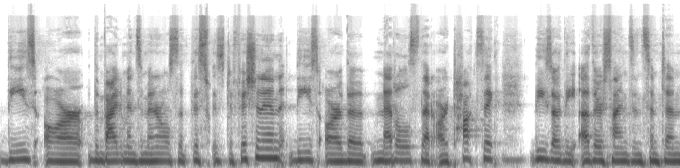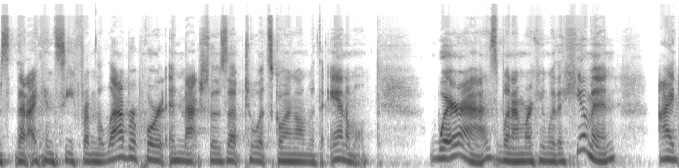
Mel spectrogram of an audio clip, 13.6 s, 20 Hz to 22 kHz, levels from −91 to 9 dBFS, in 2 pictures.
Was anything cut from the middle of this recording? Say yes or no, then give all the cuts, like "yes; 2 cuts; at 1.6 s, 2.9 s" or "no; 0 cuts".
yes; 1 cut; at 2.1 s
